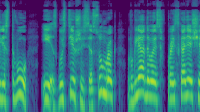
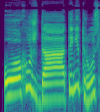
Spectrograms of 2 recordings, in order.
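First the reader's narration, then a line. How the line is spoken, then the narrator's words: Sarcastic drawl. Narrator (Russian): язвительно протянул Балабан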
